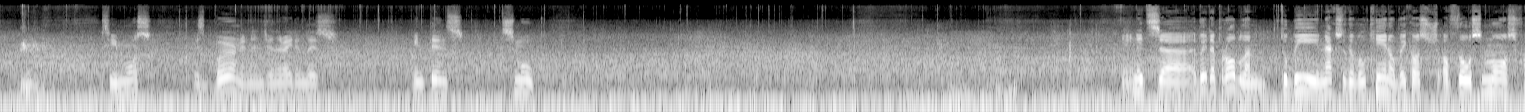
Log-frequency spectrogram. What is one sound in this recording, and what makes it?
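Flames crackle in burning grass.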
